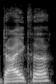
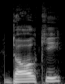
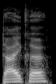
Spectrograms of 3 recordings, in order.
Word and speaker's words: Dyker: you got Austin donkey Austin Dyker that's the German pronunciation if you want to americanize it then we'll say donkey but daika would be the German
